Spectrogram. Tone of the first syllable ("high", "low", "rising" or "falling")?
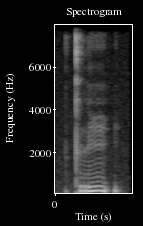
falling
